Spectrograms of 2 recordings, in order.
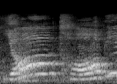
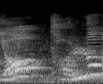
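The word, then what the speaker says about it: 여덟: 그래서 여, 덥이 아니라 여, 덜로 발음해야 되는 겁니다.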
